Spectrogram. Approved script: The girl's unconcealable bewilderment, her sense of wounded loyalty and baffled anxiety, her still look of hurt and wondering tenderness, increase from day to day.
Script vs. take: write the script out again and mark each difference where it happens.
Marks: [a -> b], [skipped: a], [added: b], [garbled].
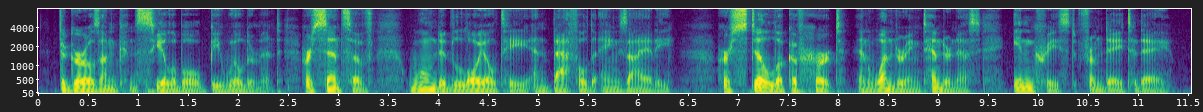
The girl's unconcealable bewilderment, her sense of wounded loyalty and baffled anxiety, her still look of hurt and wondering tenderness, [increase -> increased] from day to day.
